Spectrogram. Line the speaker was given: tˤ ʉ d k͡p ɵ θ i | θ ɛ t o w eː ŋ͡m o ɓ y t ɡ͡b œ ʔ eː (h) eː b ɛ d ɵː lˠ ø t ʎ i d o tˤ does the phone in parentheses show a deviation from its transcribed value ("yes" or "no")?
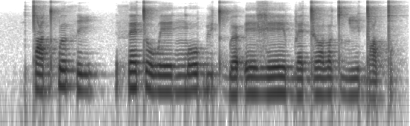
yes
